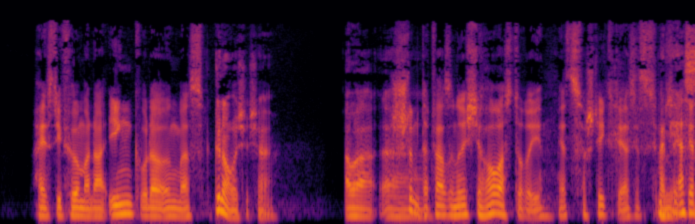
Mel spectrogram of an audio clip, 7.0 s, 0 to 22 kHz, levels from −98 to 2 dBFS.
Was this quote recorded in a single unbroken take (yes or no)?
yes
